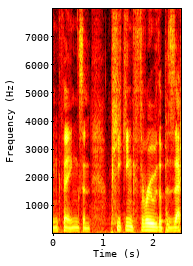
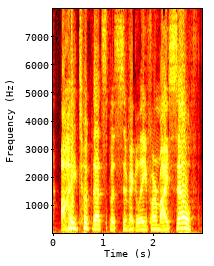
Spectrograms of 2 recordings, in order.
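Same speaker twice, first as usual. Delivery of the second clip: very distressed voice, higher and louder; 5 semitones higher, 8 dB louder than usual. Voicing a prisoner whose cheese was taken: incredibly upset NPC. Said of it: "he just looks incredibly upset by this".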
